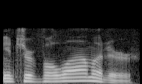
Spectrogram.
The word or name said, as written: intervalometer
